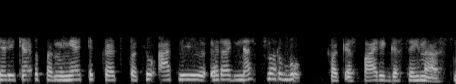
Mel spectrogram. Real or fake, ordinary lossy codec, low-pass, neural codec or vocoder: fake; Opus, 24 kbps; 14.4 kHz; vocoder, 44.1 kHz, 128 mel bands, Pupu-Vocoder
